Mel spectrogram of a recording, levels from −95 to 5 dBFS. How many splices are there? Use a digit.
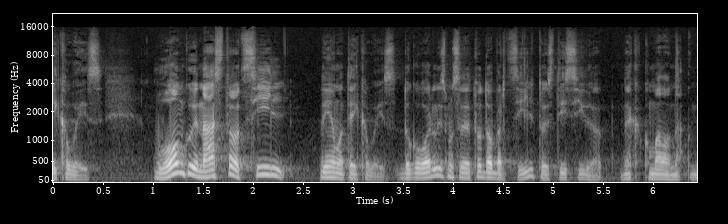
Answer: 2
